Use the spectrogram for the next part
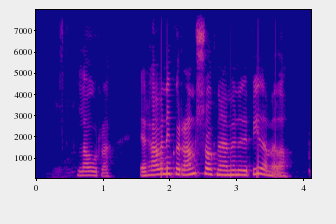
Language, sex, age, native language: Icelandic, female, 60-69, Icelandic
